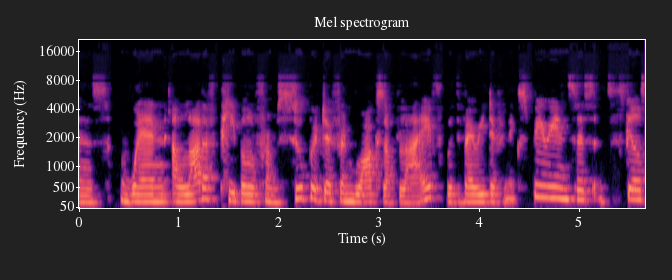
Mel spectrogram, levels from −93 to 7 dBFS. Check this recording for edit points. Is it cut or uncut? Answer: uncut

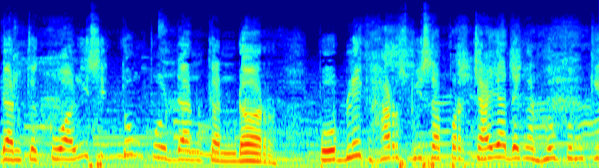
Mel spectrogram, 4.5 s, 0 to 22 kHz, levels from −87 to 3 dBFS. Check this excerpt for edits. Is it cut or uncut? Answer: uncut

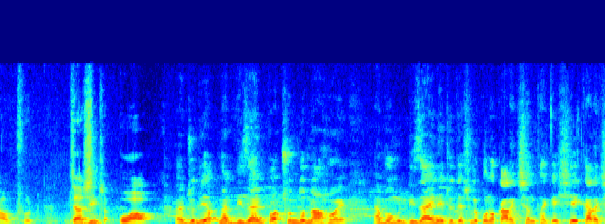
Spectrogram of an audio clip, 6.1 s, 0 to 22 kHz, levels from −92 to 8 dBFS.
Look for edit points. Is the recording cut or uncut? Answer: cut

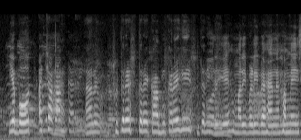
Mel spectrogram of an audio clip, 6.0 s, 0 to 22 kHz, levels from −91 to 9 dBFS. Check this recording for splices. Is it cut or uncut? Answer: cut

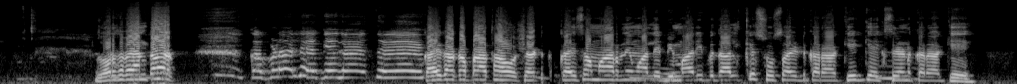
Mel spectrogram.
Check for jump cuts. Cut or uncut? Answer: cut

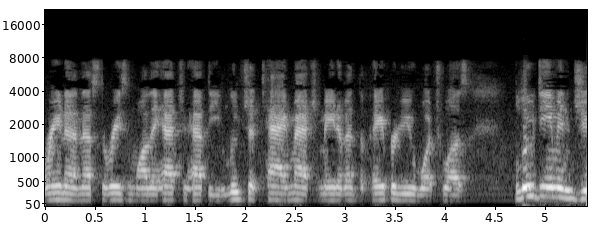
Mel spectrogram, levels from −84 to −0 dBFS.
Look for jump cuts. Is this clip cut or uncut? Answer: uncut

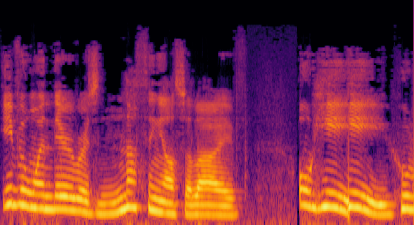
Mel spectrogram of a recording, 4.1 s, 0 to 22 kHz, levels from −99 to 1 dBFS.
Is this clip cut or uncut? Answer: uncut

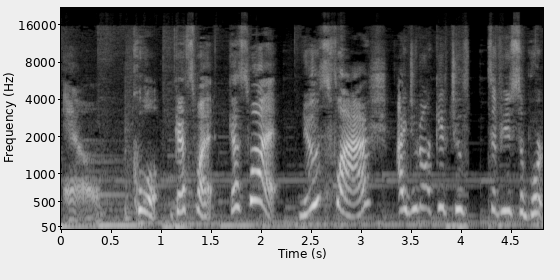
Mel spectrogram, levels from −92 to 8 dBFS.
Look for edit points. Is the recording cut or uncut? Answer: uncut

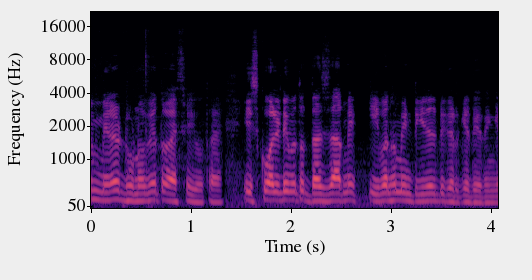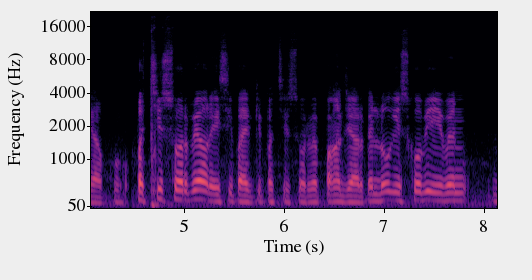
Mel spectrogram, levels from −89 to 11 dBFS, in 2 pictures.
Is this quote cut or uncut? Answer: cut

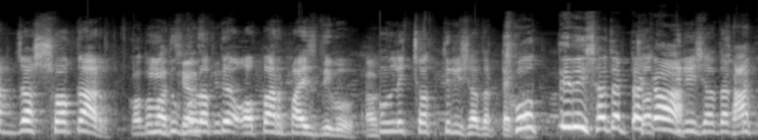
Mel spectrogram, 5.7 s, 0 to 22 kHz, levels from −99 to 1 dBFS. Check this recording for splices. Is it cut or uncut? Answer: cut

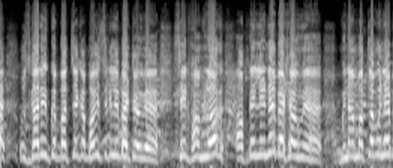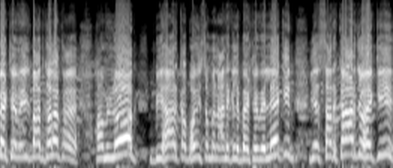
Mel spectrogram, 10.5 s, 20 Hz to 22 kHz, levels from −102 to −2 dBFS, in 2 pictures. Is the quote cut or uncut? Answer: uncut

